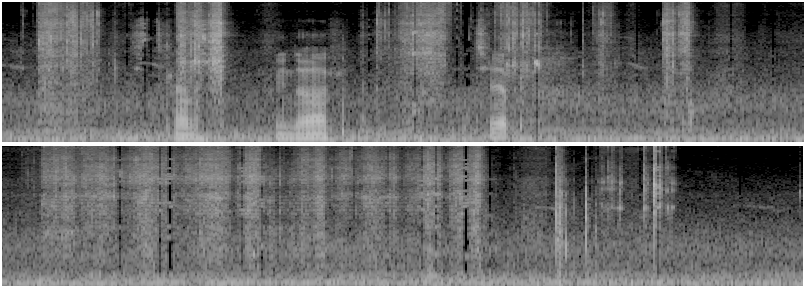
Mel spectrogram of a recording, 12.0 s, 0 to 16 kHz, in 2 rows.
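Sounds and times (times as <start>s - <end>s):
reamer scraping metal pipe: 2.8s - 5.2s, 6.2s - 9.7s.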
